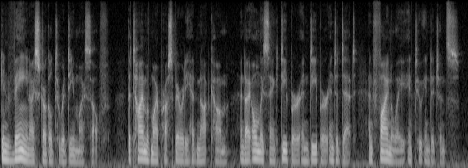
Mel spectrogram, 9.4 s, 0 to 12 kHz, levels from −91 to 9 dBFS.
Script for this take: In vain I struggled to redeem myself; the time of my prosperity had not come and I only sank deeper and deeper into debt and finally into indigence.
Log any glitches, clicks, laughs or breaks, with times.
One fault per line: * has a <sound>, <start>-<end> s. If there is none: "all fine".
* has a dropout, 8.2-8.3 s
